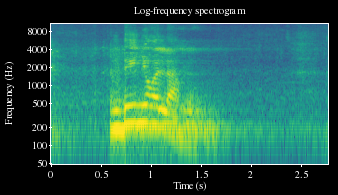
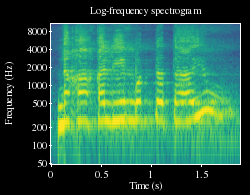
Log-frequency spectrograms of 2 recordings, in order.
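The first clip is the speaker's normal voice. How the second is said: usual speaking voice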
